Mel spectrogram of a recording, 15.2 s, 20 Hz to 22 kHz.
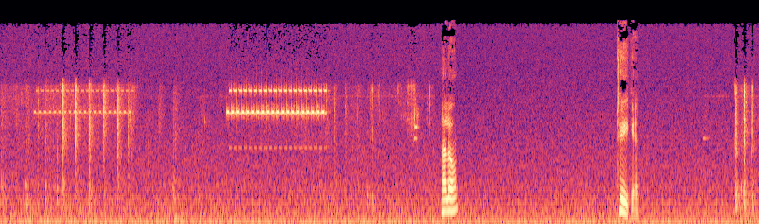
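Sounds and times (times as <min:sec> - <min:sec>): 
telephone bell ringing: 0:00.7 - 0:02.7, 0:04.5 - 0:06.6
speech: 0:08.8 - 0:09.3, 0:12.4 - 0:12.9.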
